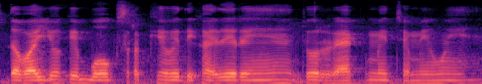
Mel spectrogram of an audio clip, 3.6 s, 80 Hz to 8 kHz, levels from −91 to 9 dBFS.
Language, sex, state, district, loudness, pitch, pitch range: Hindi, male, Uttar Pradesh, Shamli, -21 LUFS, 115 Hz, 110-115 Hz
